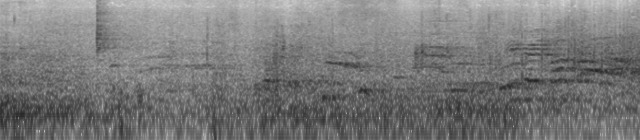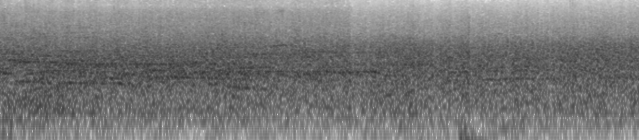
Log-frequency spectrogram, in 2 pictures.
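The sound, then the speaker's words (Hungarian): A large crowd breaks into loud, sustained applause greeting the Holy Father at the close of the service, swelling within a few seconds into a dense, roaring wall of clapping, with scattered voices and cheers mixed in early on. “Kedves Mária Rádió hallgatók, a szokásos módon, a szokott módon hatalmas taps viharral zárul, köszöntik a Szentatyát is, és ha valaki esetleg még követi YouTube-on, az láthatja, hogy a jelenlévő méltóságok is köszöntik most a Szentatyát,”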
